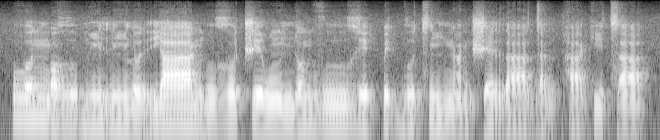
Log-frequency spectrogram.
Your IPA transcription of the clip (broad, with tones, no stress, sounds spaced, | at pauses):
β o˦ n ŋ ɔ˨ ɣ u˨ b ĩ˨ r ĩ˨ l ʊ˨˦ r j aː˦ ŋ u˨ ɣ o˨ t͡ʃ e˨ w ũ˨ ɲ ɔ˦ n v uː˦ ɣ ɪ˦ k͡p ɪ˦ ɡ͡b u˦ t͡s ĩ˦ ŋ ã˨ ŋ ʃ ɛ˦ r aː˨ d a˨ r pʰ a˨˦ k i˦ t͡s a˦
